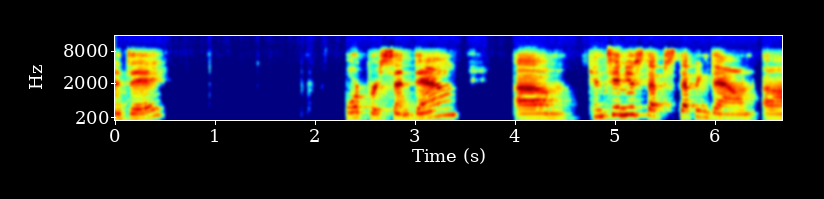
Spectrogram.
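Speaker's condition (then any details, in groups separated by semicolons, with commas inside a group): No condition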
